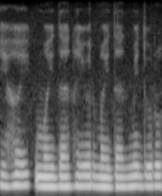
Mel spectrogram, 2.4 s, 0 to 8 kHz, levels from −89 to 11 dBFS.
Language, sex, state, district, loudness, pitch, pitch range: Hindi, female, Chhattisgarh, Sukma, -13 LUFS, 155 Hz, 150-160 Hz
